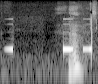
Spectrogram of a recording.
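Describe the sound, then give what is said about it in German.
Short, rapid telephone line tones sound in quick bursts, a steady pitched beep followed by a cluster of fast repeating tones, fairly loud, with no voices. “Vielleicht ein sehr nervöses Freizeichen.”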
